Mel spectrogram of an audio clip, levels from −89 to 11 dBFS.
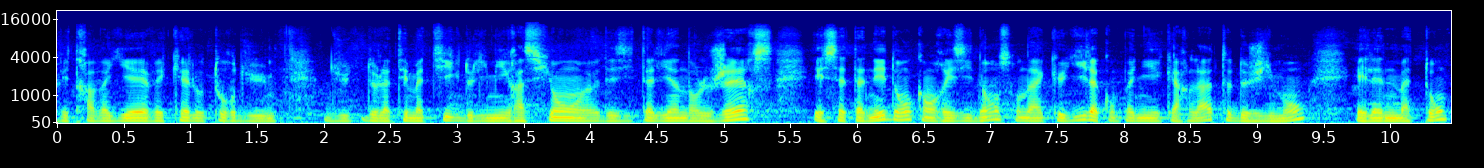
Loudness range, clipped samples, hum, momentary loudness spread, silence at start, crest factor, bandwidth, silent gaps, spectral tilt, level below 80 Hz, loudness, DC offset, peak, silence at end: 2 LU; under 0.1%; none; 8 LU; 0 s; 18 dB; 13.5 kHz; none; -6 dB/octave; -50 dBFS; -29 LUFS; under 0.1%; -10 dBFS; 0 s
